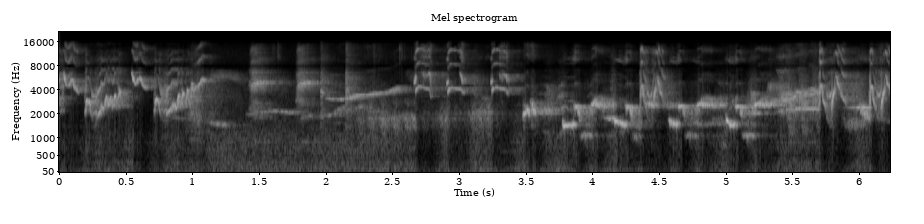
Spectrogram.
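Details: A black magpie robin, described as very rare, delivers a dense, continuous medley of bright whistles, twitters and slurred notes, some long gliding tones mixed with quick chirps.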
